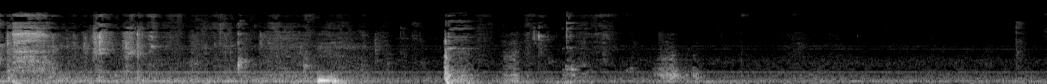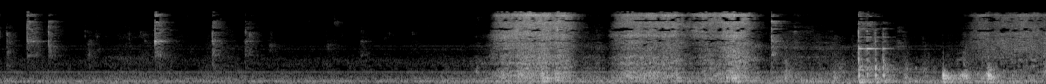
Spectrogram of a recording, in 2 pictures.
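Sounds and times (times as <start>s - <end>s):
slurping noodles: 15.4s - 18.2s.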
